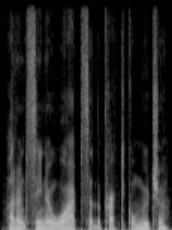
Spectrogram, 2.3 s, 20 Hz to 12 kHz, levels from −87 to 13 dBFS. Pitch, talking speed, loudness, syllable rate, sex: 95 Hz, 235 wpm, -19 LUFS, 5.7 syllables/s, male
